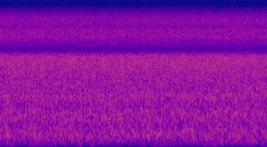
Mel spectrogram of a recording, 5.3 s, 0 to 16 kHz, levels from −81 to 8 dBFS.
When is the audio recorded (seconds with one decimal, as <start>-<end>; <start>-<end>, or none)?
0.0-4.3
